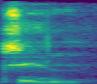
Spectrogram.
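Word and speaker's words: Djinn: Yes, but we prefer to be called Jin. Spelled with a D, but the D is silent.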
